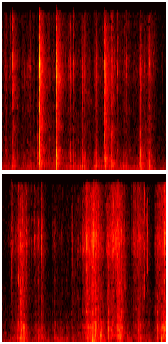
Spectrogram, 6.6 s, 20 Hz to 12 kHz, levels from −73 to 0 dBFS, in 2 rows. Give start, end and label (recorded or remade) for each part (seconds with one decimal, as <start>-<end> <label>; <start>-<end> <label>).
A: 0.0-6.6 recorded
